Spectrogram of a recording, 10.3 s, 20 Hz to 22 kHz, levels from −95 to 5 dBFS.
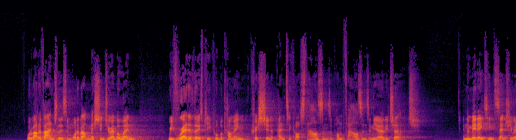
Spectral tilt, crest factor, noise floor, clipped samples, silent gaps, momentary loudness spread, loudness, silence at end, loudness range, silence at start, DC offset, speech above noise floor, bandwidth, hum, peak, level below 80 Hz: -4.5 dB/octave; 22 dB; -68 dBFS; under 0.1%; none; 12 LU; -28 LUFS; 0 s; 6 LU; 0.55 s; under 0.1%; 41 dB; 17.5 kHz; none; -6 dBFS; -68 dBFS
